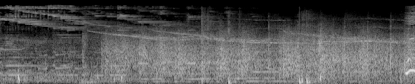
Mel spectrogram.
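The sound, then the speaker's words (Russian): Dense, continuous crackling and sizzling of fireworks outdoors in the street, with sparks flying and things spinning, a thin whistling tone that slowly falls in pitch as something spins or shoots upward, plus a few sharp pops. “смотрите, все горит, крутится, взлетает Искры летят, трещит все, ну вообще”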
